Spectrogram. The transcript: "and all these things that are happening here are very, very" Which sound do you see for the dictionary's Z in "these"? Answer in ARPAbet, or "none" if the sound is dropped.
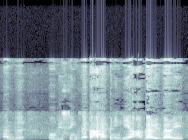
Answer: S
